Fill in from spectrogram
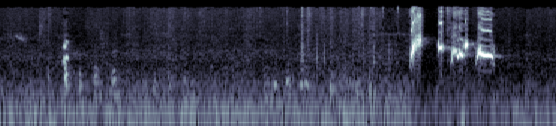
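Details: Red-whiskered bulbul used as a decoy bird in Thailand: after near silence, a sudden cluster of three or four loud, bubbly whistled notes.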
